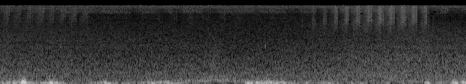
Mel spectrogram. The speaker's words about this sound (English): Meadow grasshopper, pseudochorthippus parallelus. I suspect these all are.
